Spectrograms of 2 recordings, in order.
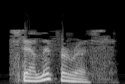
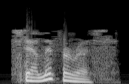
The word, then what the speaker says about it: stelliferous: Stelliferus. Stelliferus. Stelliferus. Our word of the day is Stelliferus.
